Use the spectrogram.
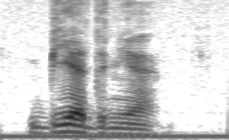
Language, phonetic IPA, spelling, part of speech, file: Polish, [ˈbʲjɛdʲɲɛ], biednie, adverb, Pl-biednie.ogg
